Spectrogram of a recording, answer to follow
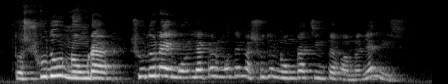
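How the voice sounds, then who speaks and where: A woman speaks in an animated tone. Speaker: YouTube vlogger. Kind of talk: angry rant.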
